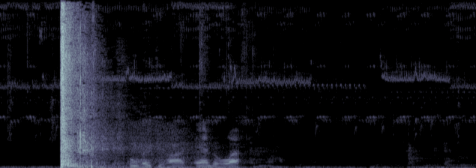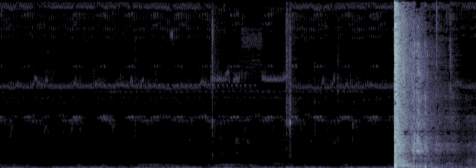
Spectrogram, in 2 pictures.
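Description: A pistol fires loud single shots outdoors, with a sharp echo.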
